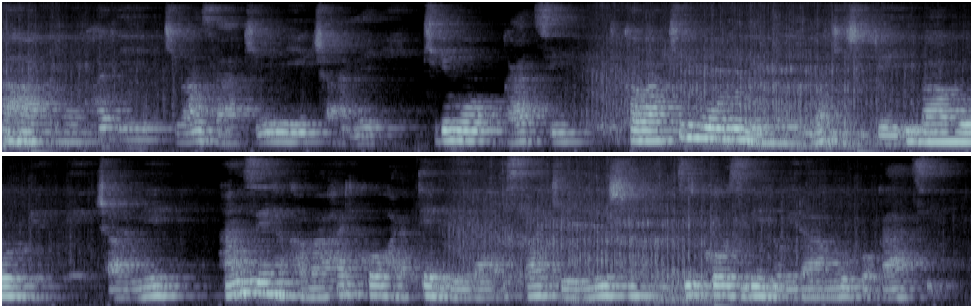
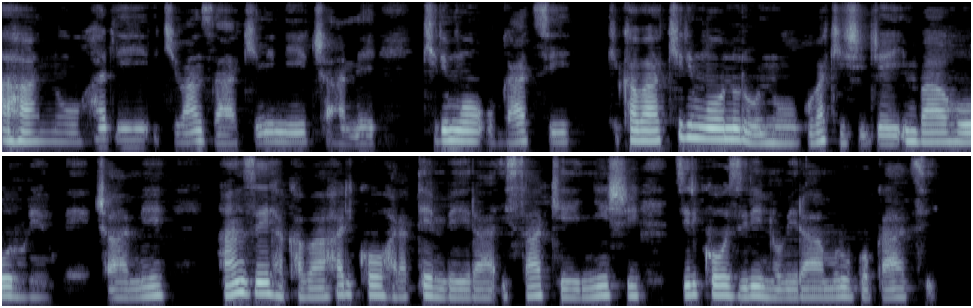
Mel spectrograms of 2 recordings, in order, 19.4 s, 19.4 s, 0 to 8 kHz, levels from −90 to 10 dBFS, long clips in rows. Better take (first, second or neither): second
